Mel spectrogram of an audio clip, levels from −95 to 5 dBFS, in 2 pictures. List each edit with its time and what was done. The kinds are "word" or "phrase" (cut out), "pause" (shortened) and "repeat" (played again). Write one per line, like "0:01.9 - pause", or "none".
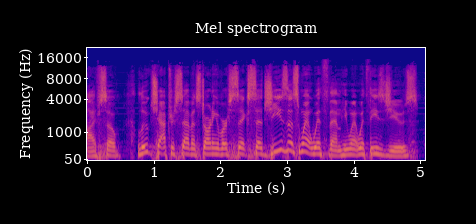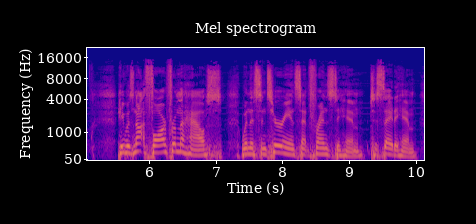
0:02.6 - word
